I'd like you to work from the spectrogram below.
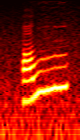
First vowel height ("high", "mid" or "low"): mid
